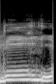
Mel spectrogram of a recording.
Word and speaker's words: the: ये आपने सुना होगा कि टी एच ई दी या टी एच ई दा इसमें कौन सा सही है?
